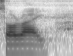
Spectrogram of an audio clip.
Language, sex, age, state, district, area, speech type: Assamese, male, 18-30, Assam, Nagaon, rural, read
